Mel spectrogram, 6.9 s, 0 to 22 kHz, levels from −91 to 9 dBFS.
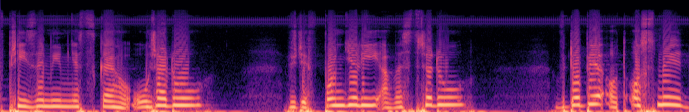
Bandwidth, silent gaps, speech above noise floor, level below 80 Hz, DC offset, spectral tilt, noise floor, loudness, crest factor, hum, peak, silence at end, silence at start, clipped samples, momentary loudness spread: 11.5 kHz; none; 32 dB; -18 dBFS; under 0.1%; -8 dB/octave; -39 dBFS; -10 LUFS; 8 dB; none; 0 dBFS; 0 s; 0 s; 1%; 9 LU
